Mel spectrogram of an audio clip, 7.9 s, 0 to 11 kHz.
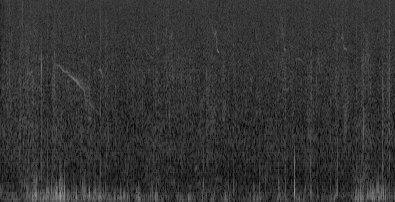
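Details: Large Welsh Pony gelding, foaled 2003, ridden in a hand gallop by a youth rider new to him; dull low hoof thuds come in quick uneven succession under a steady low rumble, with louder bursts near the start and end.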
